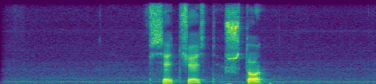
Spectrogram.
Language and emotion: Russian, neutral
